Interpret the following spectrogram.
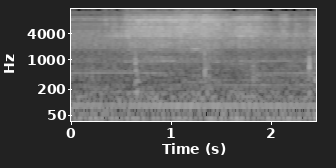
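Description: Steady mechanical scraping noise with a low hum as a sewer inspection camera's push cable is pulled back through the pipe toward the clean-out, with a couple of faint ticks.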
